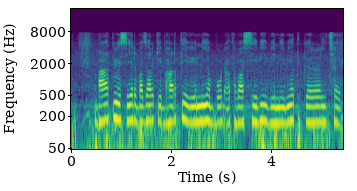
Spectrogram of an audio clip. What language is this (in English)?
Maithili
